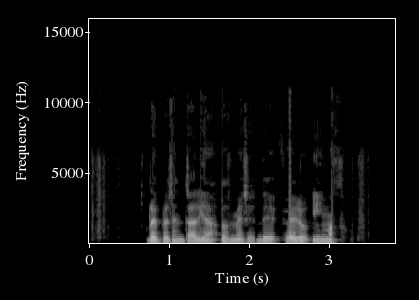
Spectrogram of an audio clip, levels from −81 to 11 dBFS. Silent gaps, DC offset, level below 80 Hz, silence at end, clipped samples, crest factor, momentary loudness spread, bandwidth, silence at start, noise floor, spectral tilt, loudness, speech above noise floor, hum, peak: none; under 0.1%; -54 dBFS; 0.75 s; under 0.1%; 20 dB; 4 LU; 11.5 kHz; 0.1 s; -67 dBFS; -7.5 dB/octave; -25 LUFS; 43 dB; none; -6 dBFS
